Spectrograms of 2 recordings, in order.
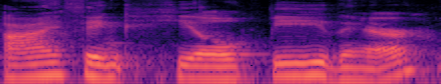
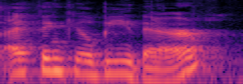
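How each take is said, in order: First: Each word gets about the same length. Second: Key words are longer; small words are short and linked. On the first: The speaker calls it wrong. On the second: The speaker calls it right.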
